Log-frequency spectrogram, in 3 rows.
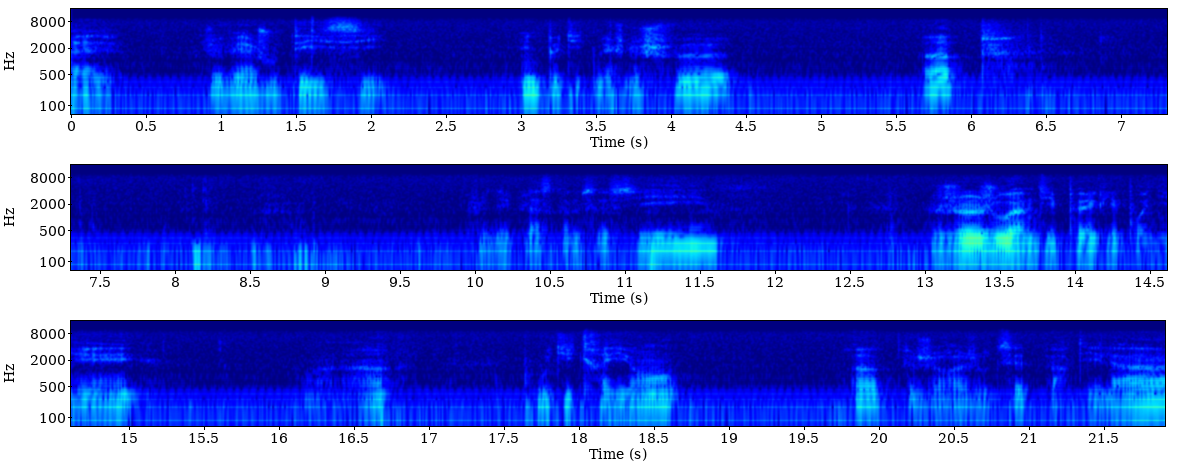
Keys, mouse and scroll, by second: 1.6-3.4 drag, 4.5-6.1 drag, 6.5 F2, 7.5 click, 8.2 Delete, 9.7 click, 10.6 click, 12.0-13.3 drag, 15.5 click, 17.7 click, 18.7-20.3 drag, 20.9 click.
